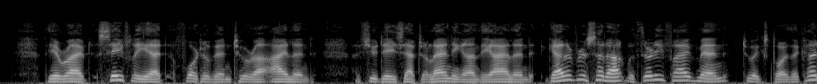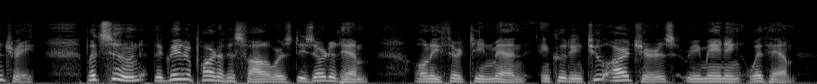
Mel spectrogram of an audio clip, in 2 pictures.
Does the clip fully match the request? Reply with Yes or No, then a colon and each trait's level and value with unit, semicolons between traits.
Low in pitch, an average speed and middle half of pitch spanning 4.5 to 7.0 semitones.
Yes: low, 130 Hz; average, 160 wpm; wide, 5.5 semitones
